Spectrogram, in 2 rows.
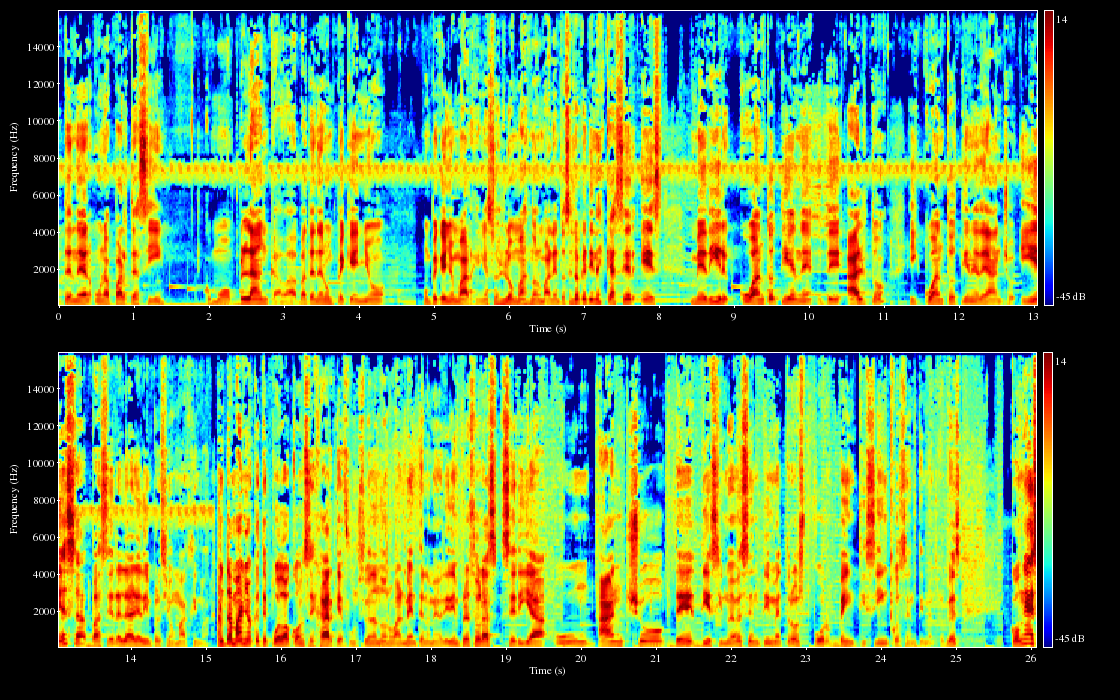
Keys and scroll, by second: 2.9 space, 6.2 space, 7.0 space, 19.1 m, 24.3 Return, 25.3 v.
